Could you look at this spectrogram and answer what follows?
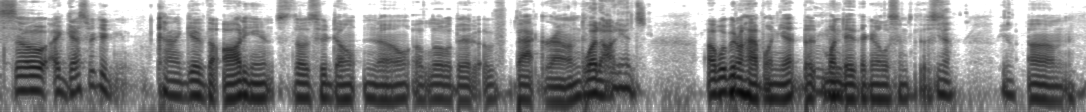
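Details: Adult male speakers, podcast-style conversation; ordinary conversational speech.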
